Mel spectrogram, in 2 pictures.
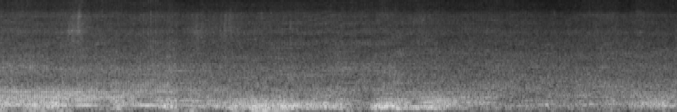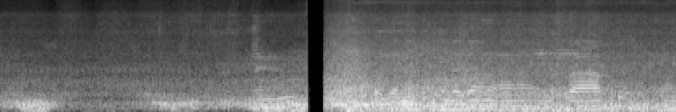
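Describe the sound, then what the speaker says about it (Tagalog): Road traffic passes along a street in Barangay Santa Fe, Dasmariñas City, with cars and motorcycles droning and revving at close range. The noise stays steady throughout, broken once by a short gap, and people talk over it. "traffic ang buhay"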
